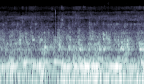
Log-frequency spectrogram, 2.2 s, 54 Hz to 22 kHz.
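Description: CO2 gas bubbling through a Spike Flex+ carbonation stone in a beer fermenter, a soft steady gurgling and burbling hiss, faint and continuous with no voices.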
